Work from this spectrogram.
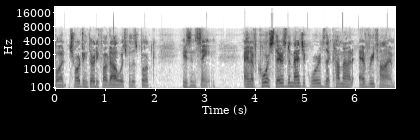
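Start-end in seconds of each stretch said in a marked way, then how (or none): none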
